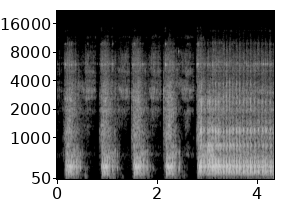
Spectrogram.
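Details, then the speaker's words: Scrapyard water-cooled two-stroke mini moto, possibly an SQ Blata B1 replica, probably unrun for years, fresh premix fuel, choke on: a few pull-start bursts, then it catches into a crisp, even two-stroke crackle. Running properly. "Told you. Oh, can sounds good as well. Sounds like sounds like like a 500cc. Is this a KX 500?"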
